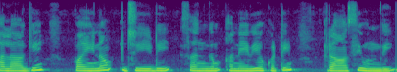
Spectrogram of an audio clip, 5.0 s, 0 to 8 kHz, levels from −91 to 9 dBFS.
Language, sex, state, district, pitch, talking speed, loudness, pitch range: Telugu, female, Andhra Pradesh, Manyam, 210 Hz, 95 wpm, -12 LUFS, 200-240 Hz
